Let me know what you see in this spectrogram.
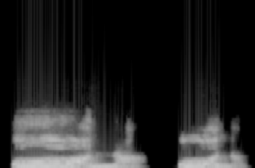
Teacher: ми маємо ставити наголос на передостанній. А передостанній склад – це є «о». Відповідно, ми прочитаємо «она», «она», так?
